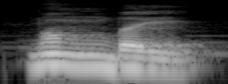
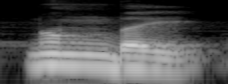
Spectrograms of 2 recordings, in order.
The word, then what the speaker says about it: Mumbai: this is how they pronounce the name Mumbai Mumbai Mumbai is the name of the Indian city known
